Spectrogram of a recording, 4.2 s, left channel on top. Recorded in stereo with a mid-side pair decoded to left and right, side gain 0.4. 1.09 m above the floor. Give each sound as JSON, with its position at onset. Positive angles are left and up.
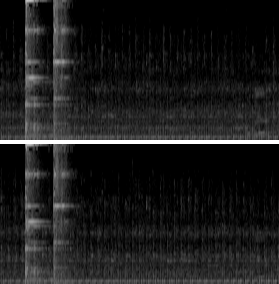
{"t": 0.4, "sound": "breaking glass", "azimuth_deg": 35, "distance_m": 1.1}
